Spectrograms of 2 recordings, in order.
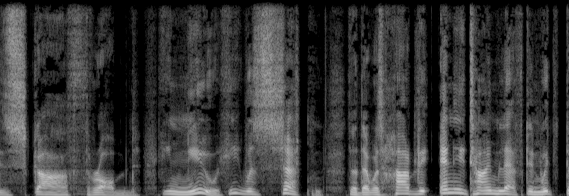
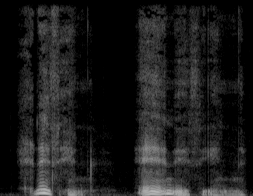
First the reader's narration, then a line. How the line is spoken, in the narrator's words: said the wand-maker weakly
